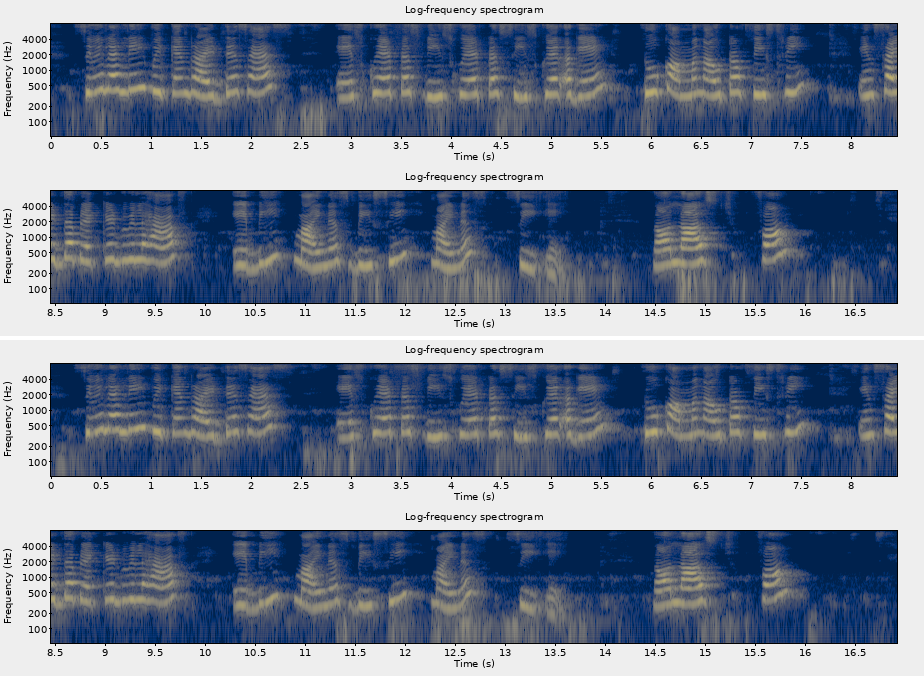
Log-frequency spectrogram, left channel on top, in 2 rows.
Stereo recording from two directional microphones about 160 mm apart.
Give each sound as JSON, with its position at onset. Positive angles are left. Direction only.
{"t": 0.3, "sound": "a woman's voice", "side_deg": 55}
